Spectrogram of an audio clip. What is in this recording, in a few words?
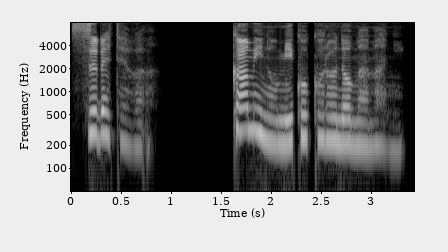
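Voice win Japanese; rosetta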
